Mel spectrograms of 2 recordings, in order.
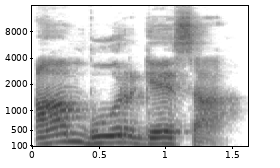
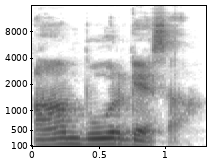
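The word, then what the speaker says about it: hamburguesa: as sandwich next say amber ogia remember not to pronounce the H amber Gaza next say pizza spell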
